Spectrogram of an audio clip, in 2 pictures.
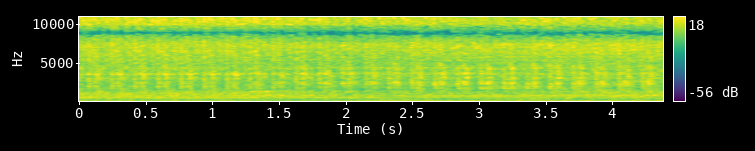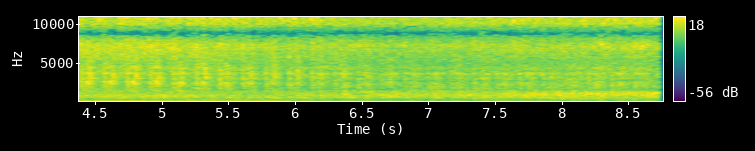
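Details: Ford 6.4 diesel just after a full rebuild: loud diesel clatter at idle with an uneven knock of about two beats a second from the rear driver side, slightly louder after about a minute of running. Owner worries about a bearing or lifter.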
